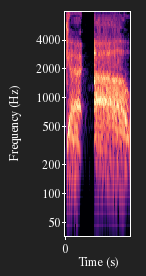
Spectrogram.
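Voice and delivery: loud yell with the voice dropped deep. Recounting screaming at a man in a parking garage: retelling a lowered-voice yell. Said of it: "Except like I'm lowering my voice".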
